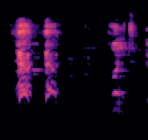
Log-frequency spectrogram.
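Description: A dog gives three short, sharp barks, two in quick succession and one after a brief pause, fairly loud against an otherwise quiet background.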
